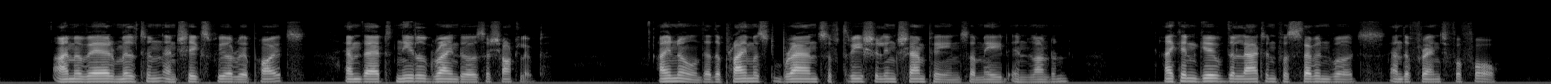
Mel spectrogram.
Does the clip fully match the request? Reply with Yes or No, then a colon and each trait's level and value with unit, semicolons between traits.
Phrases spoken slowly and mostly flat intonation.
No: average, 160 wpm; narrow, 1.8 semitones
